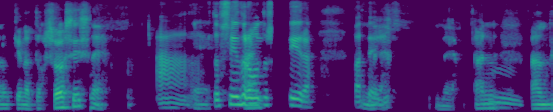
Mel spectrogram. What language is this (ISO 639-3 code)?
ell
